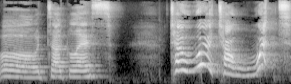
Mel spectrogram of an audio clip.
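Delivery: cross and annoyed. The owl reacts after a clumsy visitor scrambles up into its tree: cross. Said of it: "said the owl crossly".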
